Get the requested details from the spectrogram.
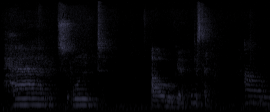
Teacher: I was exaggerating the glottal.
